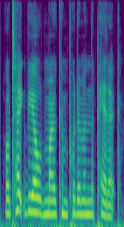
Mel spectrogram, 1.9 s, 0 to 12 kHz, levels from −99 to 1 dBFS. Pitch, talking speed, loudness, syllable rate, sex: 205 Hz, 355 wpm, -17 LUFS, 7.3 syllables/s, female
